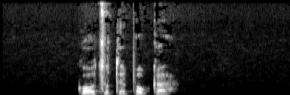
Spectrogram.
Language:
Copainalá Zoque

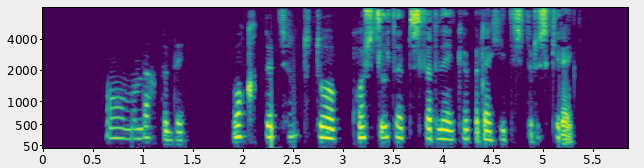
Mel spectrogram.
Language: Uyghur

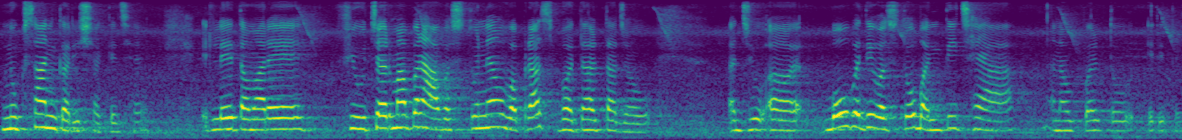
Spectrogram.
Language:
Gujarati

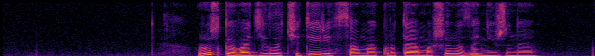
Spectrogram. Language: Russian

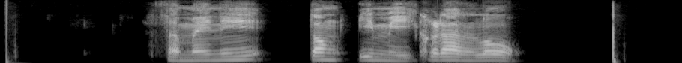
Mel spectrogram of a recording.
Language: Thai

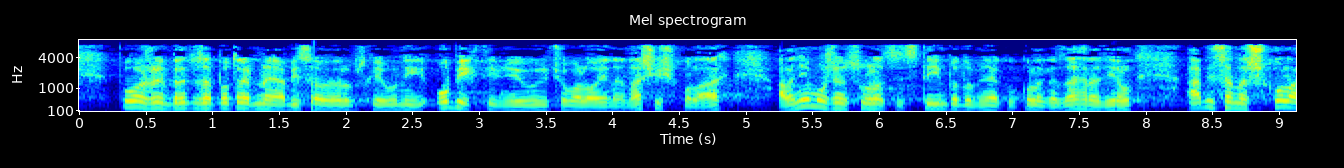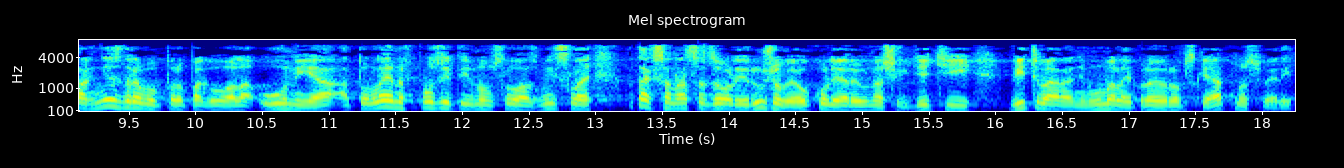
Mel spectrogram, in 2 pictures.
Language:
Slovak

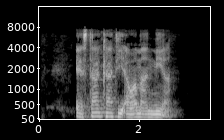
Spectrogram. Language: Central Kurdish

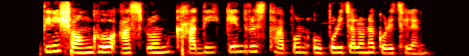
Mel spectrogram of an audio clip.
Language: Bangla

